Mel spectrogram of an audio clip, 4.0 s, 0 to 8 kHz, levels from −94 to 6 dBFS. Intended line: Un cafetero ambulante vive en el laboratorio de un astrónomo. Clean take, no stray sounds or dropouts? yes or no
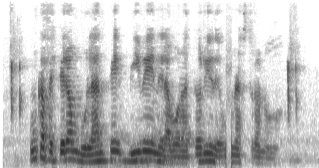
no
